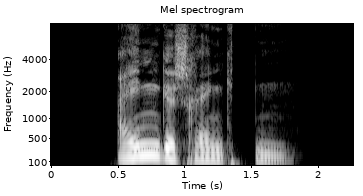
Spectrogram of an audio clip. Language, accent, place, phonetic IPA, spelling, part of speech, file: German, Germany, Berlin, [ˈaɪ̯nɡəˌʃʁɛŋktn̩], eingeschränkten, adjective, De-eingeschränkten.ogg
- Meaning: inflection of eingeschränkt: 1. strong genitive masculine/neuter singular 2. weak/mixed genitive/dative all-gender singular 3. strong/weak/mixed accusative masculine singular 4. strong dative plural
